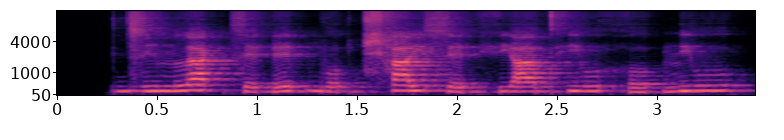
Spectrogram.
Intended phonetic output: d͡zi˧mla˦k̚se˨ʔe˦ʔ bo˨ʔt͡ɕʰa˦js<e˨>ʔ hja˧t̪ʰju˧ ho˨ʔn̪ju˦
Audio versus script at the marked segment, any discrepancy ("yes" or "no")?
no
